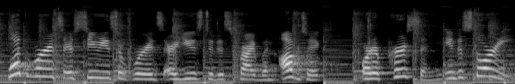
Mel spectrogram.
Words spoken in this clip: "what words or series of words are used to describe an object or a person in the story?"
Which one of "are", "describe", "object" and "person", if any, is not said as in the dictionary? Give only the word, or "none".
none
